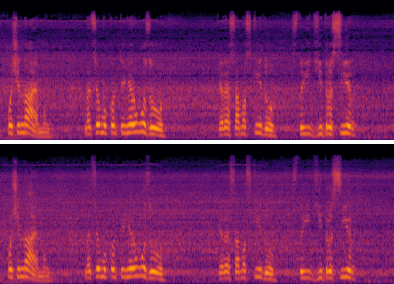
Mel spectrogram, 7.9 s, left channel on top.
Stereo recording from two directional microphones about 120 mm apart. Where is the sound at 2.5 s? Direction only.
25° left (ahead or behind).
